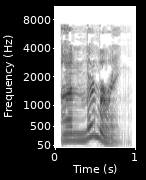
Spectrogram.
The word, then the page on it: unmurmuring: British English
